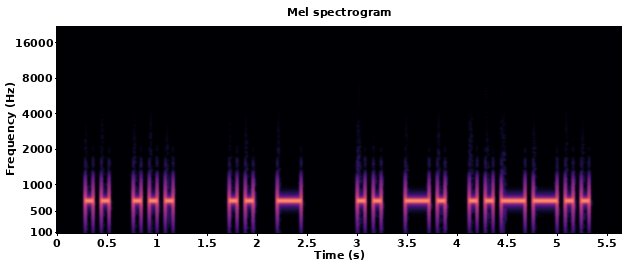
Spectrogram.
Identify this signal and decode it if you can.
Morse code, heard as a keyed tone, about 15 wpm, 700 Hz. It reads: IS IT IN?
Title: Sentences from Top 1600 Words 15wpm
